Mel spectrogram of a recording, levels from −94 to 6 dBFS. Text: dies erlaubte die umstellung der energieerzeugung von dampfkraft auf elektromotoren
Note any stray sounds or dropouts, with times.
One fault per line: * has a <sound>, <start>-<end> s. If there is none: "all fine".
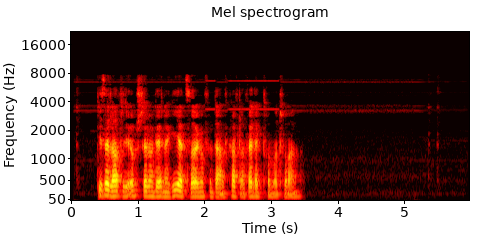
all fine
